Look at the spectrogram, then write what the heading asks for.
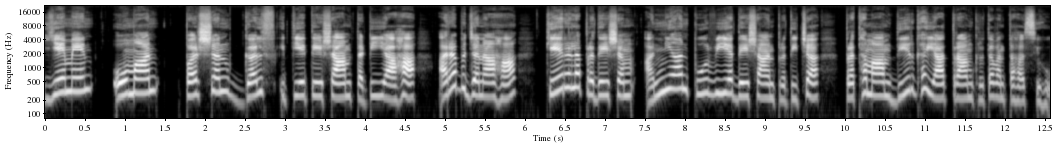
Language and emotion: Sanskrit, neutral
